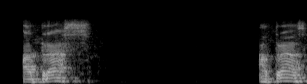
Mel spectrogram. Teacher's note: atrás es una palabra aguda porque está acentuada en su última sílaba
